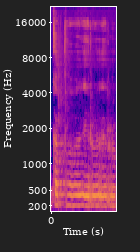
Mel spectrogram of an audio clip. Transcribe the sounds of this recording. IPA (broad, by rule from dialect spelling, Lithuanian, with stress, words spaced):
ˈkɐp ˈɪr ˈɪr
